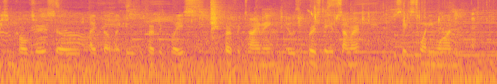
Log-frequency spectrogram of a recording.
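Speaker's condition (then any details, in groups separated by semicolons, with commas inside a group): No condition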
